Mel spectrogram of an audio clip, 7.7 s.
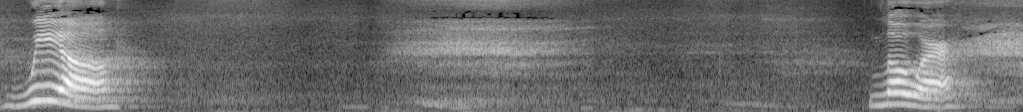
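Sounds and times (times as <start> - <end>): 
deep breath during a guided exercise session: 1.0 - 6.6, 7.2 - 7.6
speech: 6.6 - 7.4.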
